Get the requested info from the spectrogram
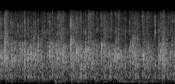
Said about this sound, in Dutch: En mag ik van jullie nog een keer een heel warm applaus voor Zaire Krieger?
